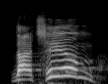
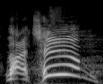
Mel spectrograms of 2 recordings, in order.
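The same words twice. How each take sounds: First: Loud, high preacher's declaration; proclaiming. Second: Higher and louder shouted repeat; preaching shout. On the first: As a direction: ring it out to the congregation. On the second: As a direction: drive it home with a shout. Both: Real, not acted.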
